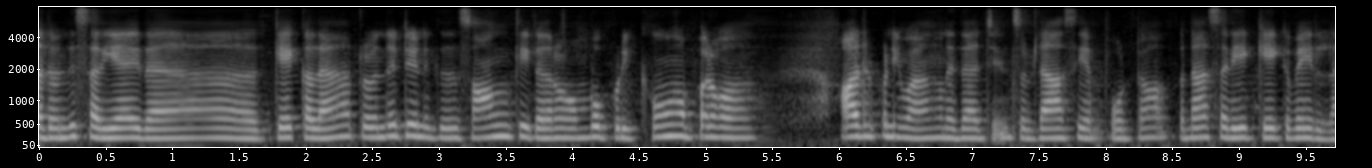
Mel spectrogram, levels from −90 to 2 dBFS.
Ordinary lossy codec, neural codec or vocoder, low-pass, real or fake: none; codec, 16 kHz, about 1 kbps, DyCAST, with the encoder's durations; none; fake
